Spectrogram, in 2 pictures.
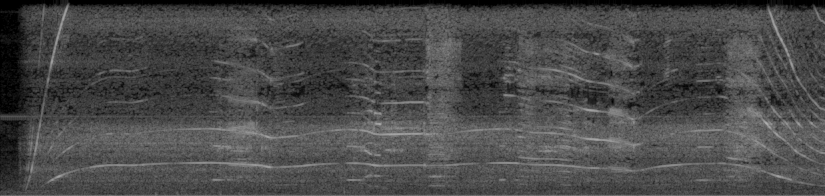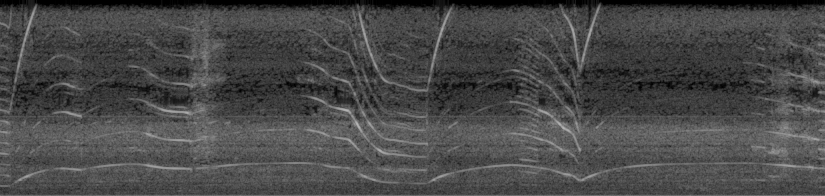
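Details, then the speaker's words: Dental drill whining at high pitch, dipping and rising as the bur cuts a secondary flare on the buccal wall of the proximal box, matrix band placed for protection, on an inlay cavity. "Okay, so my secondary flare on buccal wall is also done."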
